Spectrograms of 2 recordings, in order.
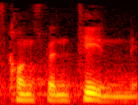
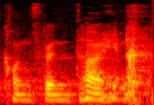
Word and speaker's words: Constantine: Or some people pronounce as Constantine. In this part of the world, it pronounces as Constantine.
